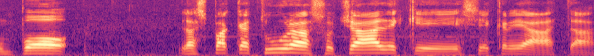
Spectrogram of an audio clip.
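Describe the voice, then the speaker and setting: A man with a fairly high voice and ordinary pitch variation talks at a very slow pace. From Italy, Romagna (Cesenatico). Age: 40s. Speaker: expat family father, former warehouse manager. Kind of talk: casual interview.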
